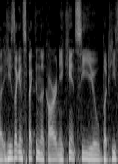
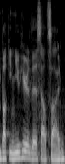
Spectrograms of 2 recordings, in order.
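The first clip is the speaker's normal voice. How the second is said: ordinary talk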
